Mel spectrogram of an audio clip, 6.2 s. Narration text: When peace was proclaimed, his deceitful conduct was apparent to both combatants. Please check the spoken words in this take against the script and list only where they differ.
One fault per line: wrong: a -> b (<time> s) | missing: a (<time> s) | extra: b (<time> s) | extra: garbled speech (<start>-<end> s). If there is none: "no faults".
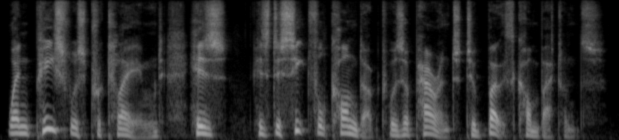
extra: his (2.5 s)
